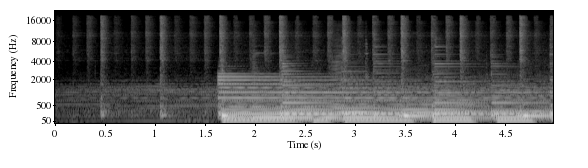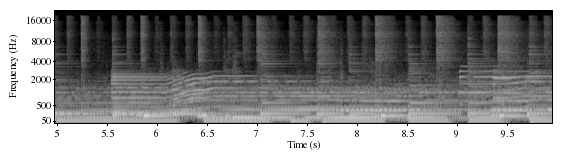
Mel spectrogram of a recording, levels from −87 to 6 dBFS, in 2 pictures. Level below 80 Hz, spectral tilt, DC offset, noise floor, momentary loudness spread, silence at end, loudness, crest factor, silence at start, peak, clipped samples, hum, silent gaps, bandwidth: -28 dBFS; -6.5 dB/octave; under 0.1%; -47 dBFS; 6 LU; 0 s; -21 LUFS; 14 dB; 0.45 s; -6 dBFS; under 0.1%; none; none; 19 kHz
